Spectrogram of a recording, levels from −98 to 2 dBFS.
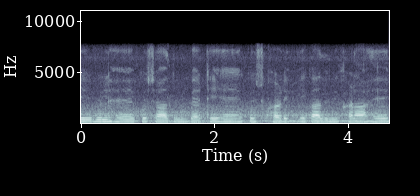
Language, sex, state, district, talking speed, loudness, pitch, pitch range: Hindi, female, Himachal Pradesh, Shimla, 140 wpm, -18 LUFS, 170 Hz, 165-180 Hz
